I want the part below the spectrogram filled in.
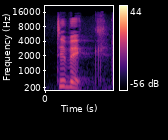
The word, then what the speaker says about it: Dybbuk: Dybbuk.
